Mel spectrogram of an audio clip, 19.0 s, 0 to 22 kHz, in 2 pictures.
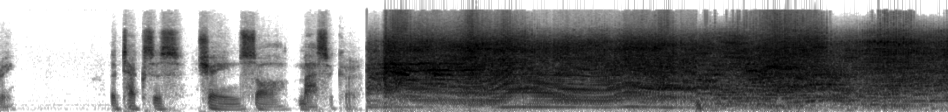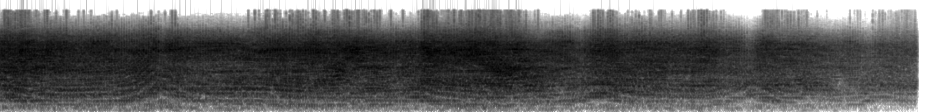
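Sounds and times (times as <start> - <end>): chainsaw engine revving: 3.7 - 18.7.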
